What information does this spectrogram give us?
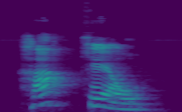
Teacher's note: A palavra Raquel é um nome próprio, que também é uma oxítona, porque a sílaba mais forte de Raquel é o quel, que está na posição última.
